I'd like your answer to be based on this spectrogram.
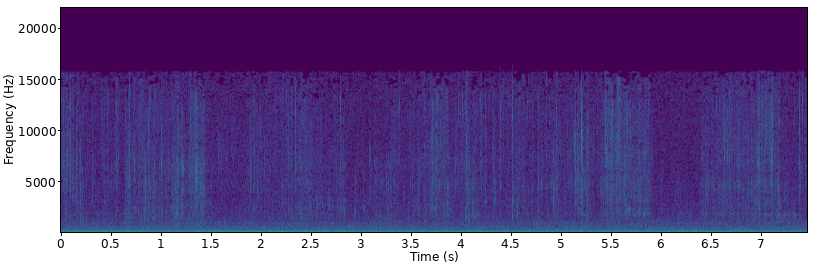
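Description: A hand-sized, hollow, flat padded envelope lined with plastic bubble wrap is held close while long red-painted nails scratch and rub the bubbles and crinkle the wrap. The sound is a quiet, continuous mix of dense crinkling and scratchy rustle with bright bursts over a steady low hum. The crinkling swells and fades throughout.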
